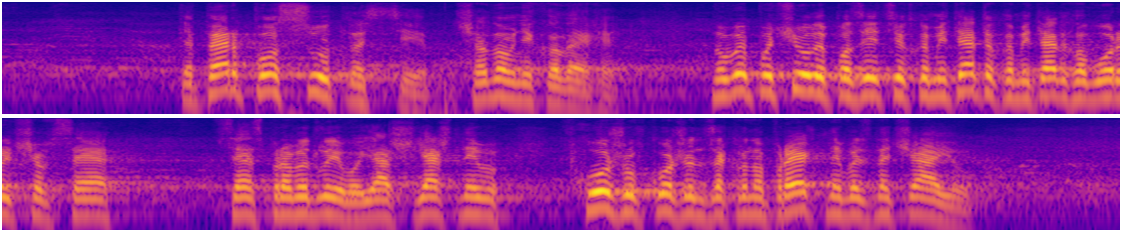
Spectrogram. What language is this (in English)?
Ukrainian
